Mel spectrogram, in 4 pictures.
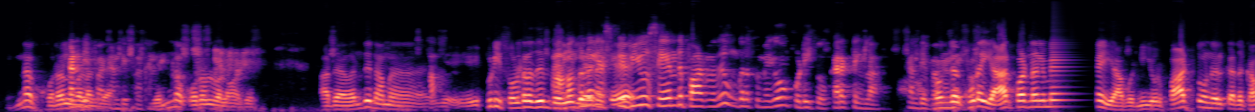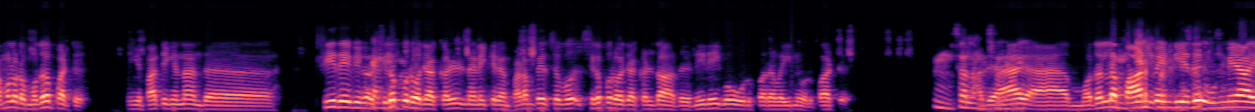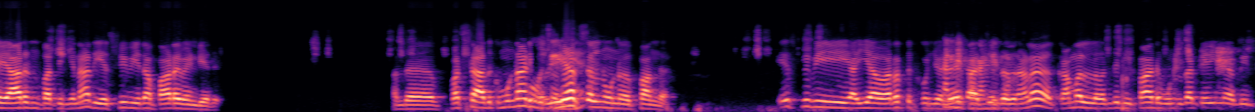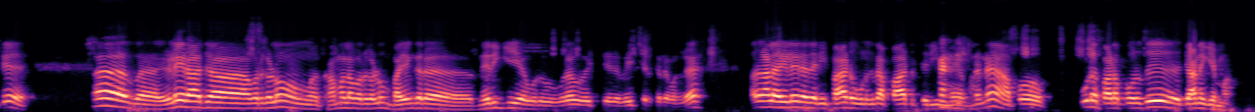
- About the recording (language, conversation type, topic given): Tamil, podcast, குழந்தைப் பருவத்தில் உங்களை இசையின் மீது ஈர்த்த முக்கியமான பாதிப்பை ஏற்படுத்தியவர் யார்?
- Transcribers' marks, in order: mechanical hum; other noise; throat clearing; in English: "கரெக்ட்டுங்களா?"; distorted speech; other background noise; drawn out: "அந்த"; other street noise; tapping; in English: "ஃபர்ஸ்ட்"; in English: "ரிஹர்சல்ன்னு"; static; throat clearing; tsk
